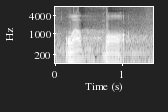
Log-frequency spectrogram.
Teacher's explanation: Ya, wanya terlalu tipis, to-nya yang tebal.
